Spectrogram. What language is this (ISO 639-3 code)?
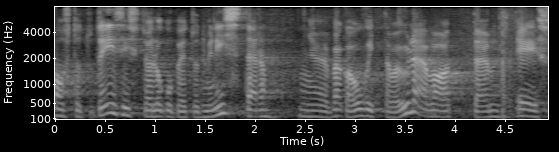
est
